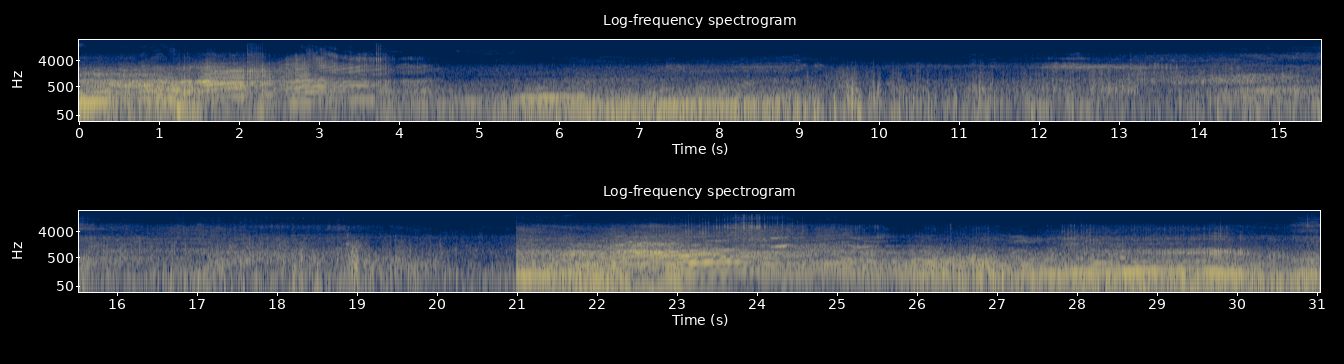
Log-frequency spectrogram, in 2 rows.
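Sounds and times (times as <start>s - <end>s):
car engines accelerating: 0.0s - 31.0s
tyre squeal: 22.1s - 25.6s.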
